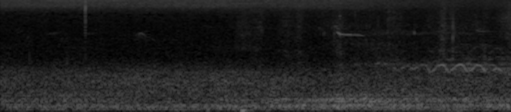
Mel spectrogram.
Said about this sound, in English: Oh, that was a horse in the background. That happened just as I lifted a leg over the fence.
